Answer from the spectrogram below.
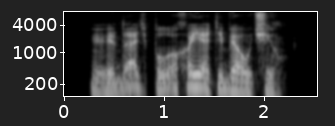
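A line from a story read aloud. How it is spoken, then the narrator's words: Muttered. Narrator (Russian): пробормотал он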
